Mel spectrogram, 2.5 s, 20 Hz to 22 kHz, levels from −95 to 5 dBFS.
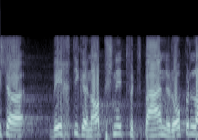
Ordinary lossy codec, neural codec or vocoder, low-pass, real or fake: MP3, 96 kbps; none; 7.2 kHz; real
